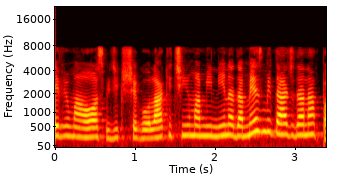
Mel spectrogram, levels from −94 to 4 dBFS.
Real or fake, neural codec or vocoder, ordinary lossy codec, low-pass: real; none; none; none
